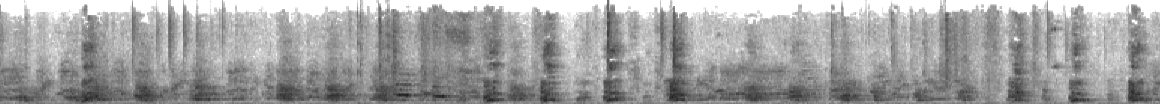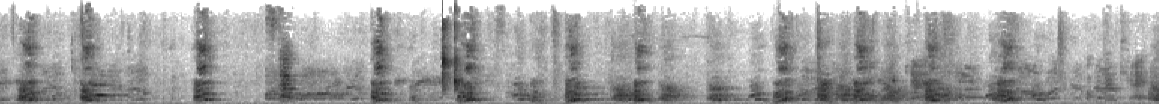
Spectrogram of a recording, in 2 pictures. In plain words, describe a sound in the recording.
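A woman talks to a dog with animation.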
